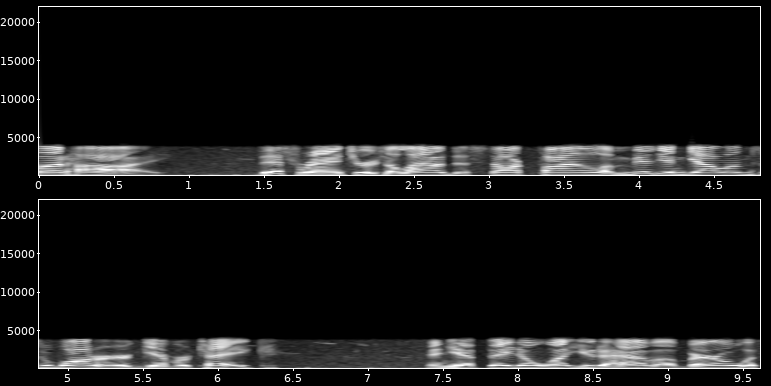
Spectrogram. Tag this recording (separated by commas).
Speech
